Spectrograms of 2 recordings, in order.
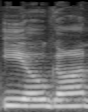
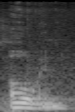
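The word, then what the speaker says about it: Eoghan: and she's like uh can I use your phone um eogon and she's from Boston so she's got this like egregious accent and he goes it's Owen and then he just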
